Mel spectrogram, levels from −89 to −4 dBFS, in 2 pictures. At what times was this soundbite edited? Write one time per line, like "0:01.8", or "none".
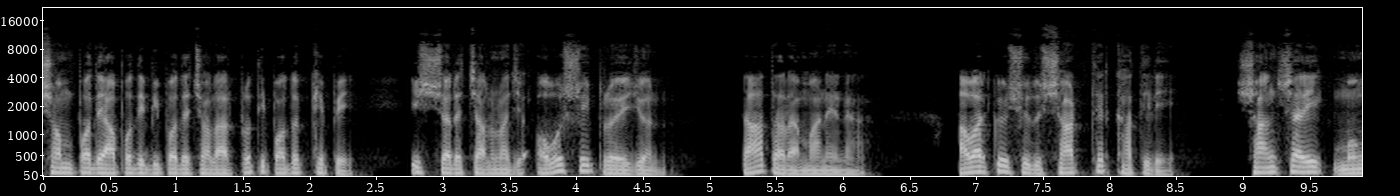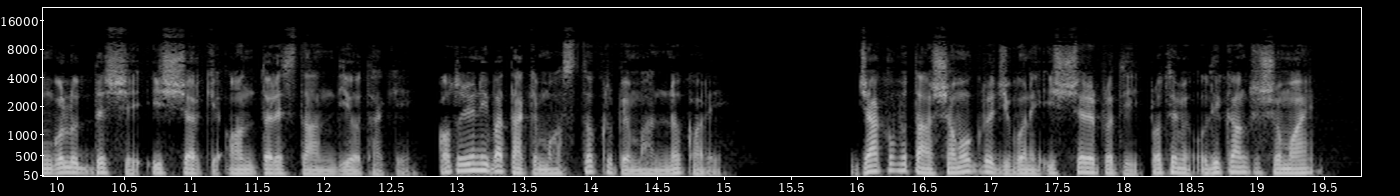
0:07.1
0:12.8
0:18.1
